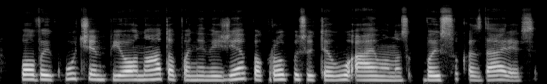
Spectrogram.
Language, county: Lithuanian, Alytus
